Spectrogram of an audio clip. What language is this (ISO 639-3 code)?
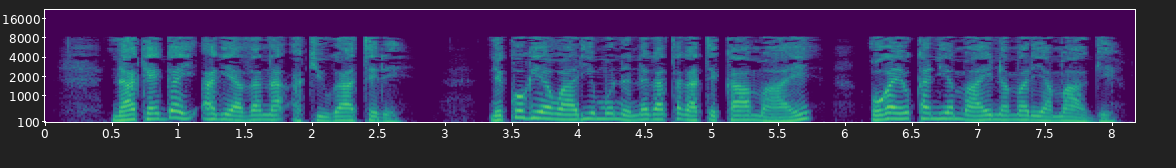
kik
